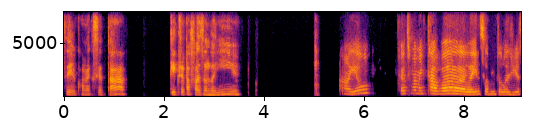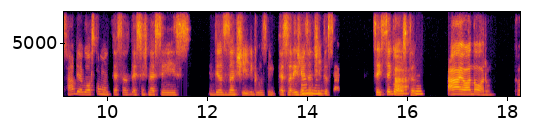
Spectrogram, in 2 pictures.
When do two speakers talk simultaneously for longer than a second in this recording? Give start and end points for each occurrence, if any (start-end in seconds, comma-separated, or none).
none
